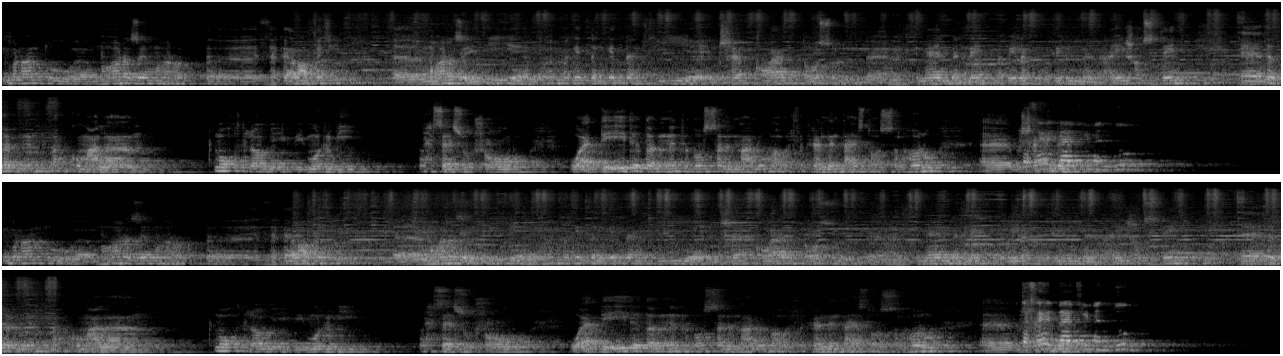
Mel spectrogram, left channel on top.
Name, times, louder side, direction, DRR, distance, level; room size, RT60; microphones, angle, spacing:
voice 1, 0.0-14.2 14.9-16.3 17.0-23.5, left 1 dB, 55° left, 1 dB, 1.7 m, -31 dB
sound 1, 2.9-13.3, right 2 dB, 30° right, 0.9 m, -39 dB
voice 2, 23.0-24.1, right 2 dB, 55° right, 7 dB, 0.8 m, -28 dB
14.5 x 8.8 x 2.3 m, 1.4 s
head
